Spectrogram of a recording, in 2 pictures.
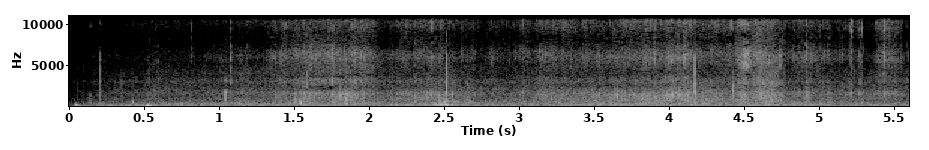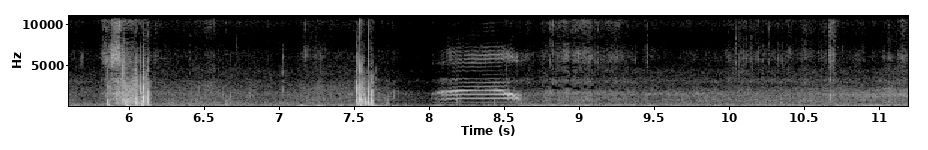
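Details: Pet cat keeping watch outdoors at night lets out one clear, bending meow near the end, after a stretch of rustling, thumps and sharp clicks over a steady background hiss.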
